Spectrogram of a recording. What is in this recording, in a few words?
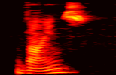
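"vines", British English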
